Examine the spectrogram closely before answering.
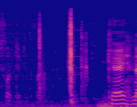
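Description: A switch clicks once.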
